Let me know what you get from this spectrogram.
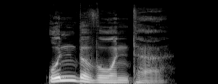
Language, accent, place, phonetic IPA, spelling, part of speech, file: German, Germany, Berlin, [ˈʊnbəˌvoːntɐ], unbewohnter, adjective, De-unbewohnter.ogg
- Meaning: inflection of unbewohnt: 1. strong/mixed nominative masculine singular 2. strong genitive/dative feminine singular 3. strong genitive plural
